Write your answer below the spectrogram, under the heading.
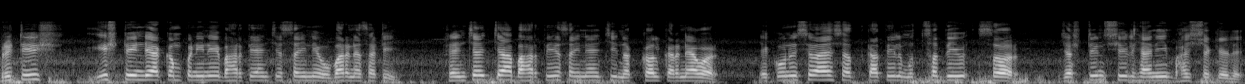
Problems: constant background noise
